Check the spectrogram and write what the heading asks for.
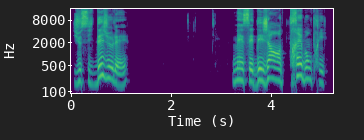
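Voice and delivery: slow apologetic French; slow teaching read; slow demo pronunciation. Shown as a demonstration. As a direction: model the seller's line slowly. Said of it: "이렇게 말하는 거죠".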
